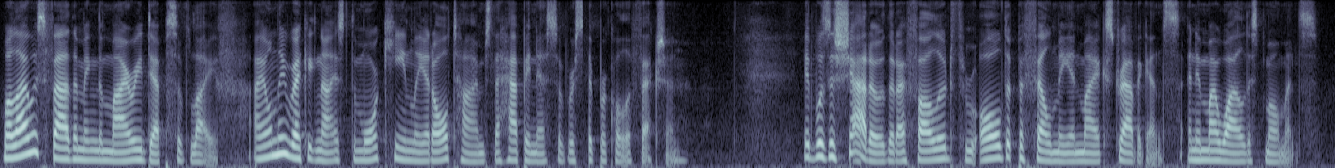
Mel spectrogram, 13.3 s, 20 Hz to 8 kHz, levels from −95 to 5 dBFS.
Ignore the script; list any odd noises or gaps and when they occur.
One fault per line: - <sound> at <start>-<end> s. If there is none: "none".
- dropout at 5.8-5.9 s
